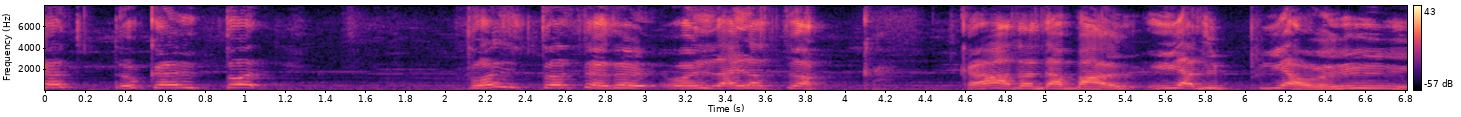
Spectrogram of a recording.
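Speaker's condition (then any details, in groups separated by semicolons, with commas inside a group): Cerebral palsy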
